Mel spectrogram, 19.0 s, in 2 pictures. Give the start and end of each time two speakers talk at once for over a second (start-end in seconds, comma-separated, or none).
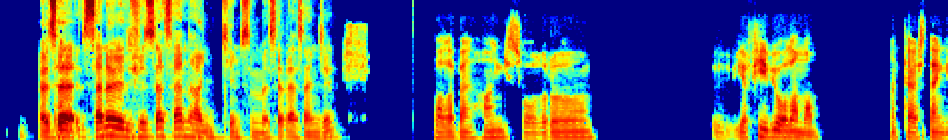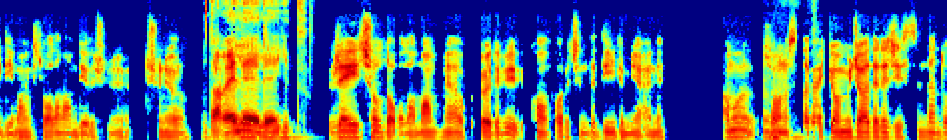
none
